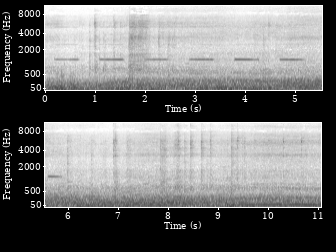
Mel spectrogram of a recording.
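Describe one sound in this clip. A backhoe's diesel engine rumbles and roars up close.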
